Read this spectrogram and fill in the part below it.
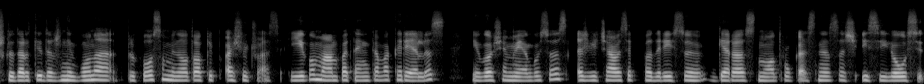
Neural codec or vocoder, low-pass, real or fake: autoencoder, 48 kHz, 32 numbers a frame, DAC-VAE, trained on Japanese speech; 14.4 kHz; fake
